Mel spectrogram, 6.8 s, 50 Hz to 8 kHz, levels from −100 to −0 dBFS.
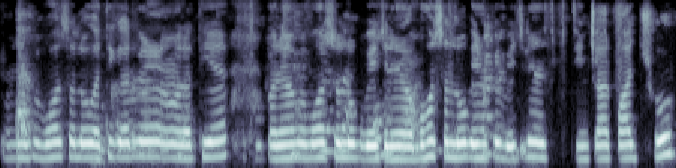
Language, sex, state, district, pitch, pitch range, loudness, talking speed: Hindi, male, Bihar, Gaya, 250 Hz, 235-260 Hz, -16 LUFS, 325 wpm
